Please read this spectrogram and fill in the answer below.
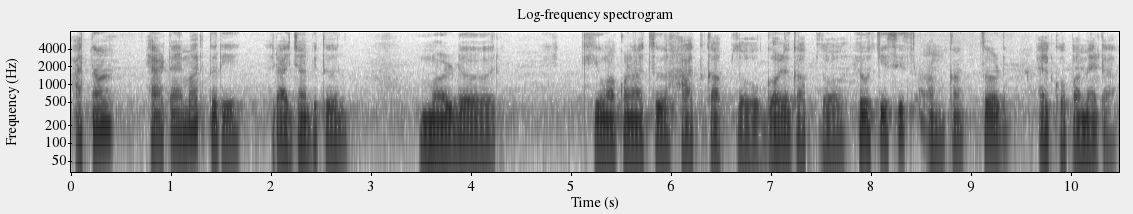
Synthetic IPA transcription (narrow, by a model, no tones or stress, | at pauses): at̪ã | hjaʈajmaɾt̪əɾi | ɾad͡ʑjãbʱit̪əɾ | məɾɖəɾ | kĩw̃ʋãkɔɽ̃at͡səhat̪ɡaplɔɡəɭɡaplɔhekesiːt͡samkãt͡səɽ | ajkɔpamɛɭʈa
